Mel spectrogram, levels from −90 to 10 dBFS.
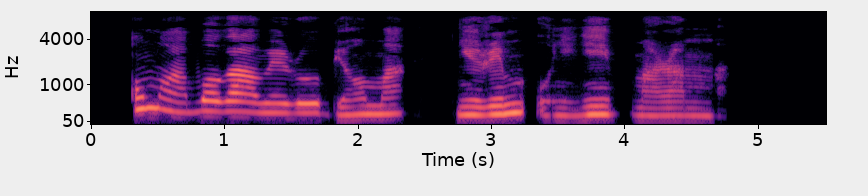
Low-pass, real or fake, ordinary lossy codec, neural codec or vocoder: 7.2 kHz; real; MP3, 48 kbps; none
